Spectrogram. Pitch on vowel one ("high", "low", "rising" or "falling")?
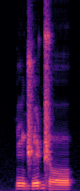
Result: rising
